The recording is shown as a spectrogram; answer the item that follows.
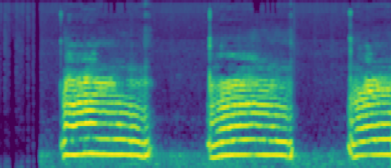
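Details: Kitten giving three long, steady meows of about a second each, evenly spaced and loud, with a low background hum between them.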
